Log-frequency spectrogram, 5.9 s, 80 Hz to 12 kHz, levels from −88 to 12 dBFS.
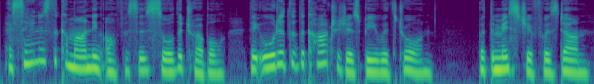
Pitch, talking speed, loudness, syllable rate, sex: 195 Hz, 200 wpm, -16 LUFS, 6.2 syllables/s, female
